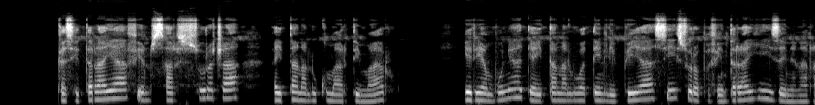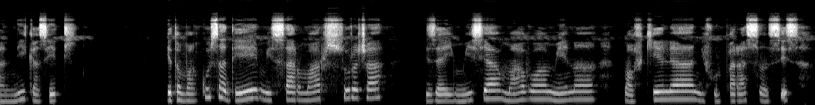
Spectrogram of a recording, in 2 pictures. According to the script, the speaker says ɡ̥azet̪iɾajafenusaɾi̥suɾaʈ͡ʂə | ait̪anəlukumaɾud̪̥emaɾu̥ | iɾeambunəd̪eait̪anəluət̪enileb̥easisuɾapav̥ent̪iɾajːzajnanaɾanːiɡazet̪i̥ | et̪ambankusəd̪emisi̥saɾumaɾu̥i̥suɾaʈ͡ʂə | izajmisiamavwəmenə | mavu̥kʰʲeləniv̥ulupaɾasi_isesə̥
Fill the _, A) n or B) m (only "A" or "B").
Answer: A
